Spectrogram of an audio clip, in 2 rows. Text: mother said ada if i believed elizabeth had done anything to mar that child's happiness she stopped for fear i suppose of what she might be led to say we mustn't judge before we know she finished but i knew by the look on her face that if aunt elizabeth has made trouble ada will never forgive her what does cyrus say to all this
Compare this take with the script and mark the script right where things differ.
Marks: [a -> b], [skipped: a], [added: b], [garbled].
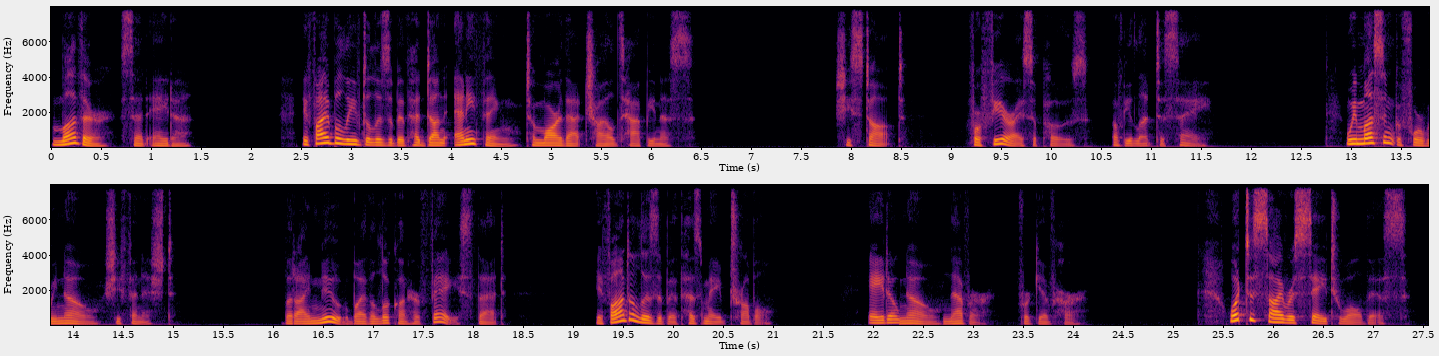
mother said ada if i believed elizabeth had done anything to mar that child's happiness she stopped for fear i suppose of [skipped: what she might] be led to say we mustn't [skipped: judge] before we know she finished but i knew by the look on her face that if aunt elizabeth has made trouble ada [will -> know] never forgive her what does cyrus say to all this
